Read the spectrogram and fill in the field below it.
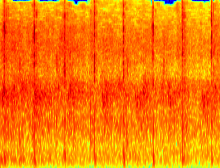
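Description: During a panel on free expression and electoral reform, an audience applauds a speaker, with regular sharp claps standing out over a continuous bed of crowd clapping.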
